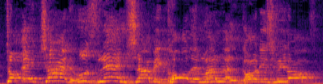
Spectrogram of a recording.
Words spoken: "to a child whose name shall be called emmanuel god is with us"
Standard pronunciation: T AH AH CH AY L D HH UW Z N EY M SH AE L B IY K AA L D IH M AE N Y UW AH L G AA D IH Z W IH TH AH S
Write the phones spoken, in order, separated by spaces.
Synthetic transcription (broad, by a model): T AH AH CH AY L D HH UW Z N EY M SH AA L B IY K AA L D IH M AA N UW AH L G AA D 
